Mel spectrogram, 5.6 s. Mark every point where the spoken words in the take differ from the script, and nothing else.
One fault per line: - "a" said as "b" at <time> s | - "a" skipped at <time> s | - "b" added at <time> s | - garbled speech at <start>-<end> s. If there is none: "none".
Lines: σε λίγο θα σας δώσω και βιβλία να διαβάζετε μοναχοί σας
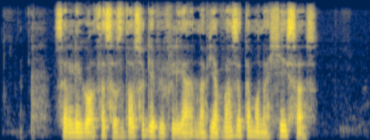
none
